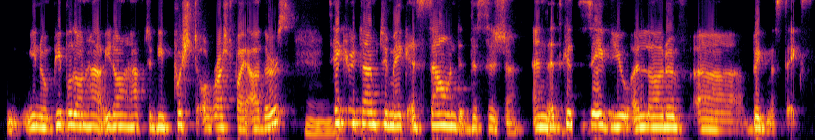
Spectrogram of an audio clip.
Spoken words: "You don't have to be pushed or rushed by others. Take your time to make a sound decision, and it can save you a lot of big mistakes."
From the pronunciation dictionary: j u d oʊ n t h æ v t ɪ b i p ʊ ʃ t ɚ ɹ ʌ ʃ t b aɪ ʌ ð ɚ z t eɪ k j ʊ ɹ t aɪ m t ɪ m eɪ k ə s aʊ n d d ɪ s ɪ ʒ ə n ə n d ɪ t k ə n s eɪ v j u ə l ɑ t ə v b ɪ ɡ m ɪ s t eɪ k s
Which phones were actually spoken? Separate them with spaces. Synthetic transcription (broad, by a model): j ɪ d oʊ n t h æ f t ɪ b i p ʊ ʃ t ɚ ɹ ʌ ʃ t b aɪ ʌ ð ɚ z t eɪ k j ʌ ɹ t aɪ m t ɪ m eɪ k ə s aʊ n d d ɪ s ɪ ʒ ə n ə n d ɪ t k ə n s eɪ v j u ə l ɑ t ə v b ɪ ɡ m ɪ s t eɪ k s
